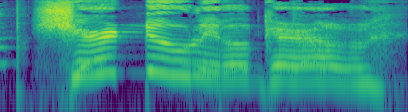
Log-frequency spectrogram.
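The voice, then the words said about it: Old man voice. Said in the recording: “That was the best old man voice.”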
